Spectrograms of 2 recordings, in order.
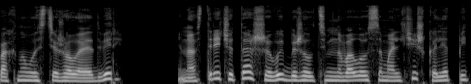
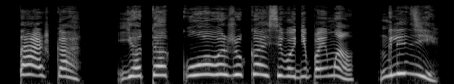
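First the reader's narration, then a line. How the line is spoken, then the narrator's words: Joyful shout. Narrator (Russian): Радостно прокричал он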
